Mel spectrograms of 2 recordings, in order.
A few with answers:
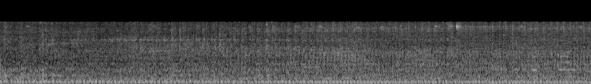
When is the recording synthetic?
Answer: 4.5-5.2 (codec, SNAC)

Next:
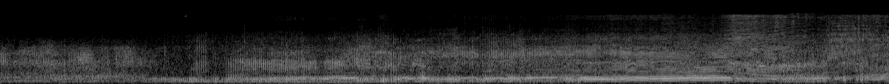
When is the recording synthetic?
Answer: 3.7-4.6 (codec, SNAC)

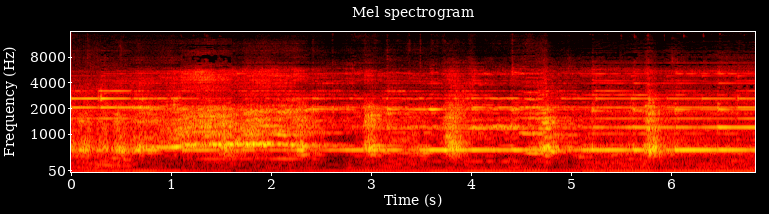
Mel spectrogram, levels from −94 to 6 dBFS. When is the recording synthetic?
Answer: 0.6-1.1 (codec, SNAC); 1.6-5.1

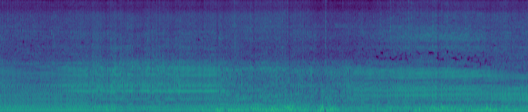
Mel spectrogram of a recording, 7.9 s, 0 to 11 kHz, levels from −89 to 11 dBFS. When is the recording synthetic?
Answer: 1.3-2.7 (codec, SNAC); 3.3-5.3

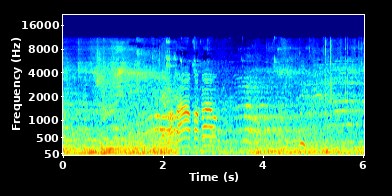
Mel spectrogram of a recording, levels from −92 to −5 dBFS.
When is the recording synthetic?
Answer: 0.0-1.3 (codec, SNAC)

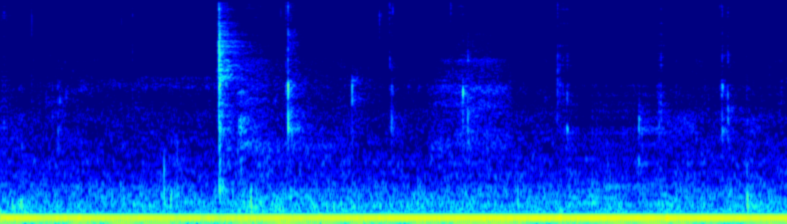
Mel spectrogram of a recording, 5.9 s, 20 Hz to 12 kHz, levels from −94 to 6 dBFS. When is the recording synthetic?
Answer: 4.2-5.0 (codec, SNAC)

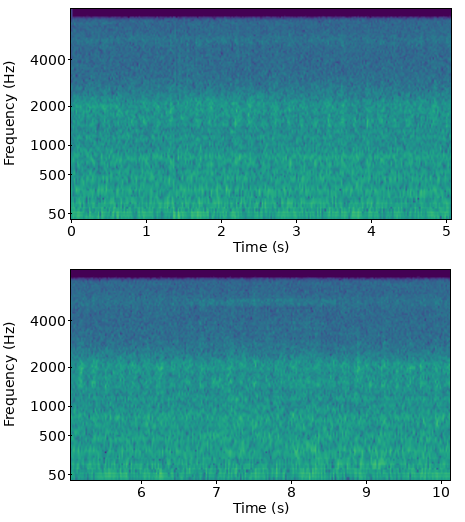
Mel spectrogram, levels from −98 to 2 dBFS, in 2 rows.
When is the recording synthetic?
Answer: 6.6-8.6 (codec, SNAC)

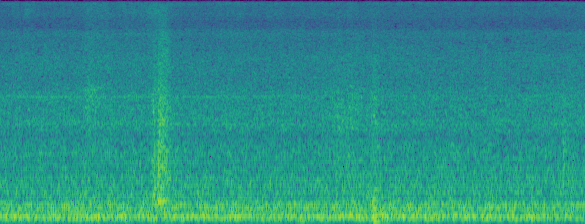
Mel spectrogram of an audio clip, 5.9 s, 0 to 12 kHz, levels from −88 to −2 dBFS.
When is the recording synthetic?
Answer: none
